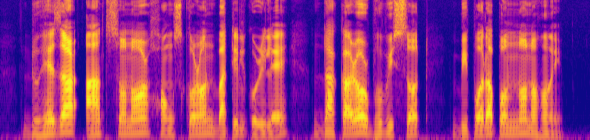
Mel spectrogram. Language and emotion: Assamese, neutral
